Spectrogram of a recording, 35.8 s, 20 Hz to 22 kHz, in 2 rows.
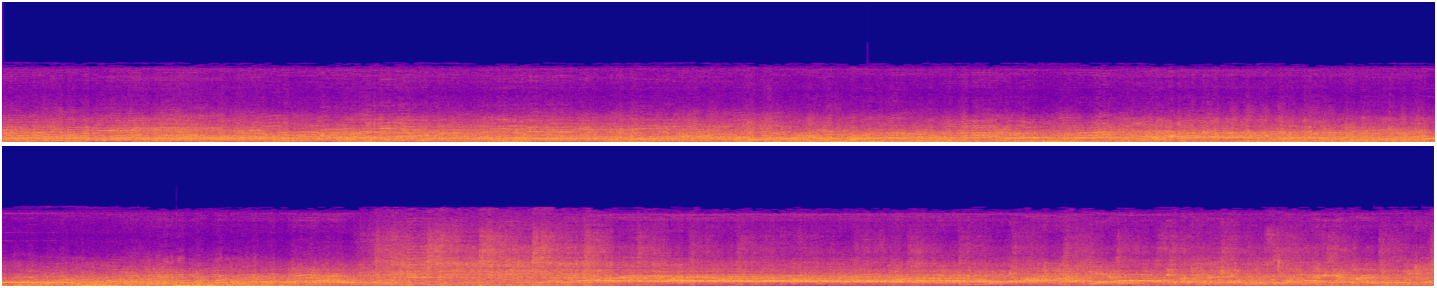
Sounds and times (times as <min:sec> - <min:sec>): Speech: 0:00.0 - 0:35.8.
